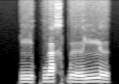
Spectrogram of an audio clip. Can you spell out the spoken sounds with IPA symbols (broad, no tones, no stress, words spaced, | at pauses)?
ɲɪkʷjax ɓɘːɲnɘ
